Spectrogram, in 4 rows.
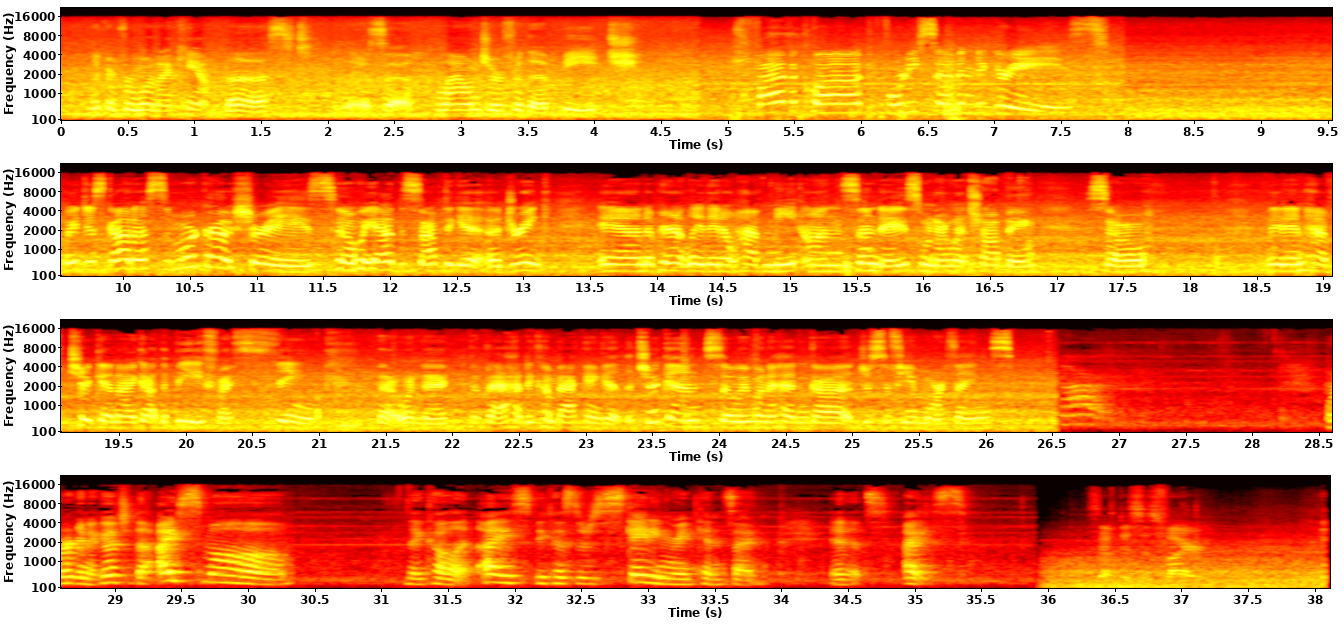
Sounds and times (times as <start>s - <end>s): Speech: 0.2s - 4.4s, 5.1s - 7.9s, 9.6s - 17.8s, 18.6s - 27.0s, 36.4s - 37.2s.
